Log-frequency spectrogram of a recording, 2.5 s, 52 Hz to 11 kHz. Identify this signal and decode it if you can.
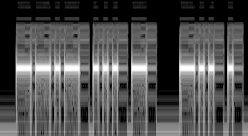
Morse code, heard as a keyed tone, about 25 wpm, 750 Hz. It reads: QST DE
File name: cwa / W1AW-Level3 / 25WPM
